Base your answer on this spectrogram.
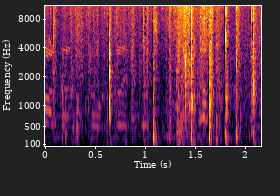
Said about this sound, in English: A dozen mules make their way out of the canyon as we hoof it down the switchbacks.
